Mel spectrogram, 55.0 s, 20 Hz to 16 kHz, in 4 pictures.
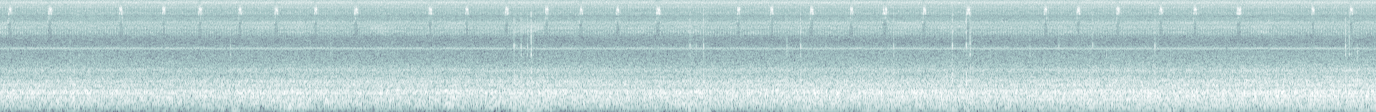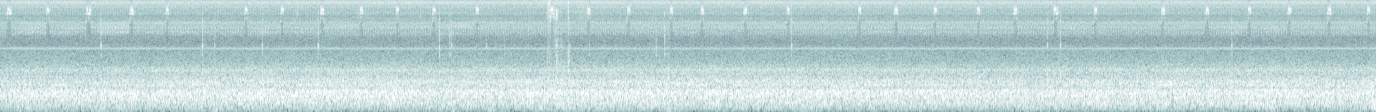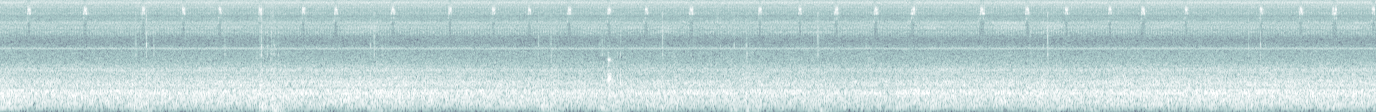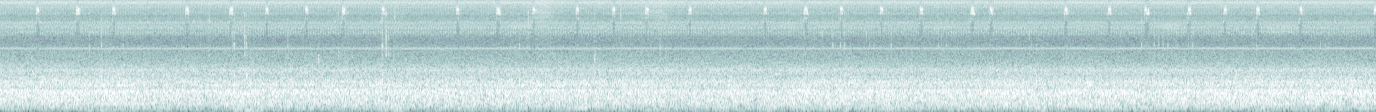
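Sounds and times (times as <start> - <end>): faint high steady tone: 0.0 - 55.0.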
